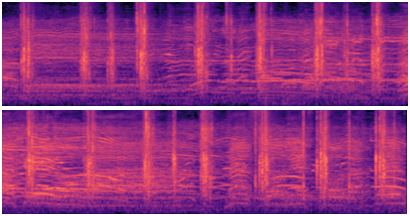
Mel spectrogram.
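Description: A congregation of many voices singing together with steady, rhythmic hand clapping, a little under two claps a second.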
